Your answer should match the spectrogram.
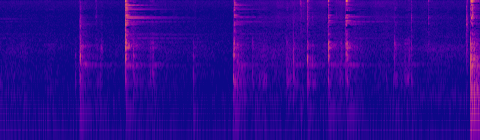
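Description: A wrench clinking against the steel axle nut of a Bafang hub motor as the nut is loosened. A few sharp metallic clinks, the first ringing briefly, are followed by a run of lighter, irregular ticks.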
